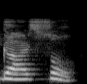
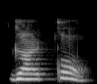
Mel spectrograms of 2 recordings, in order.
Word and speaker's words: garçon: Similarly, garçon. So if you'll not put it, we will pronounce it as a garcon. Garcon. Okay. So it is garçon.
